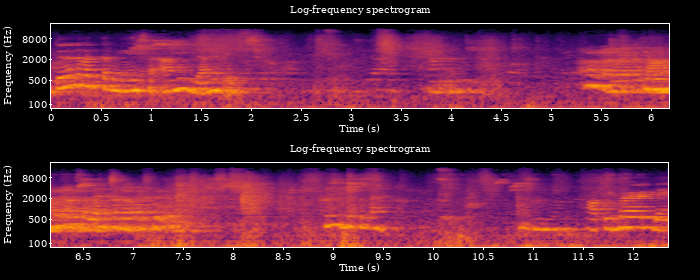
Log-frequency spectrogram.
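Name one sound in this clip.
A woman talks with animation close to a microphone, her voice slightly echoing off hard walls.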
